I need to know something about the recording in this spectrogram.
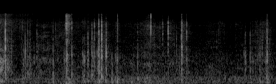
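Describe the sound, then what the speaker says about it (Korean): Scissors cutting the tip of a plastic sugar package in a home kitchen while making dalgona candy, a series of short crisp snips and crinkles, close and irregular. "가위로. 그 자르는 곳이 없어 끝에만, 끝에만 살짝만 잘라요"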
